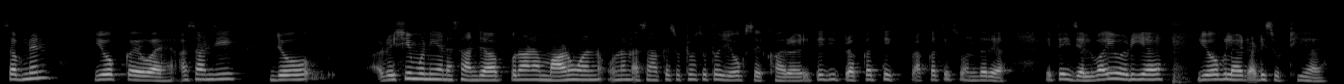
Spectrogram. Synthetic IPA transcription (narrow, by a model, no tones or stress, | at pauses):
sɐbʱɪnɪnɪ̆ | joːɡkːɐjoaːɦeɐ̰sãɲd͡ʑiː | d͡ʑoː | ɾɪʃimʊniɦənɪɐsãɲ̆d͡ʑapʊɾaːɽ̃maːɳ̤uənɪ̆ʊ̰n̤ənɪ̆ɐsãkʰeːsʊʈʰosʊʈʰojoːɡseːkʰaːɾoɦɪ̰t̪ed͡ʑiːpɾaːkɾɪt̪ɪk̚pɾaːkɾɪt̪ɪksʊ̃nd̪əɾiaːɪt̪eid͡ʑɐlʋaːiʋɐɽiaːɦejoːɡlaːeɗa̰ːɗisʊʈʰiaːɦe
